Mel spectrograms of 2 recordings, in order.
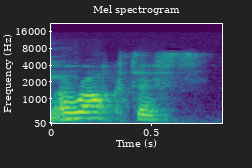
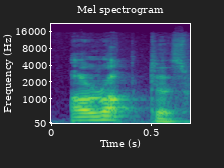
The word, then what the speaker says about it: Oireachtas: Be it enacted by the, I don't know how to pronounce this, O-I-R-E. Oh, Oireachtas. Oireachtas.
